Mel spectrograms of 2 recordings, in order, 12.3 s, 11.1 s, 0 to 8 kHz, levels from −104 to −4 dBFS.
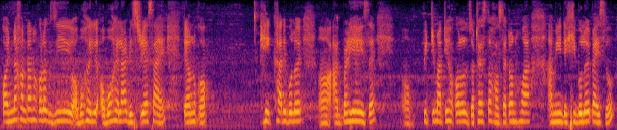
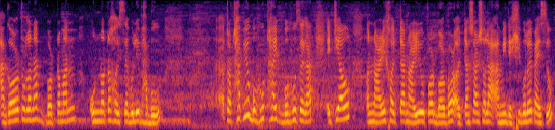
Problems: background sounds at intervals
